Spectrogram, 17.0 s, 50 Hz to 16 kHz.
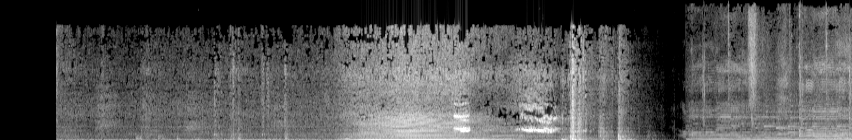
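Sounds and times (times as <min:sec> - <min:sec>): car engine revving: 0:06.0 - 0:11.3.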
